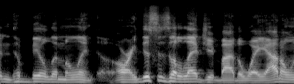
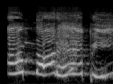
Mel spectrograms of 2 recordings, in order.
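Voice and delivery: tiny falsetto squeak, much higher; squeaky mock whine. Wife whining to husband she is not happy, falsetto squeak. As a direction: squeak it like a petulant child.

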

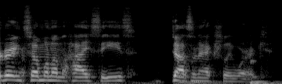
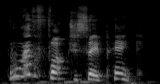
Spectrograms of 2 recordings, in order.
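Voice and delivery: high, baffled challenge; mock outrage; 8 semitones higher than usual. Comedian catching a woman lying about pink, mock outrage. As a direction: demand an explanation, acting exasperated.

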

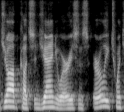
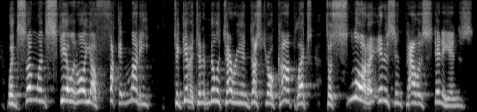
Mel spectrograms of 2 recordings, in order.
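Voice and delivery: furious rant; 6 semitones higher than usual. Real, not acted. Host shouts back at listener who complained about cursing. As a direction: yell it down at a prissy critic.

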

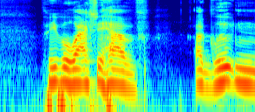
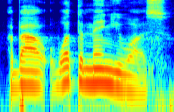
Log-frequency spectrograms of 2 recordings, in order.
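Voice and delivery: ordinary talk, nothing marked

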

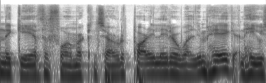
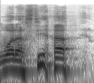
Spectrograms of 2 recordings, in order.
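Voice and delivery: mock Putin; 5 semitones higher than usual. Putin voiced in a story.

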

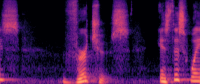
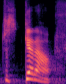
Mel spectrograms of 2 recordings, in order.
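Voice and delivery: a retold sharp, louder command; curt order; 8 semitones higher, 5 dB louder than usual. Gate agent ordering him out of the boarding line, curt and harsh. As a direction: snap it like an annoyed gate agent. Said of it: "She says, just like that".

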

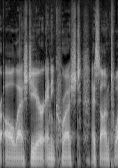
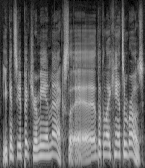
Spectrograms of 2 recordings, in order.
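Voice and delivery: excited; 13 semitones higher than usual. Acted. Hyped social media plug.

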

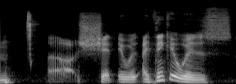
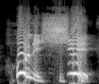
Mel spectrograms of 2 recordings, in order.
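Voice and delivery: far higher, loud shocked shout; mock astonished yell; 13 dB louder, slower than usual. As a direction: shriek in disbelief. Fan sees Terminator returned.

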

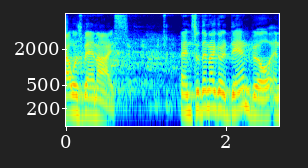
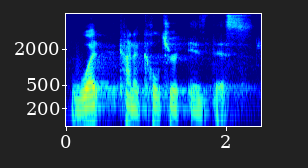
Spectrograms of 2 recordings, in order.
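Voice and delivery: stunned hush; 7 semitones lower, 13 dB quieter, much slower than usual. Retold or imitated. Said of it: "And he's like".

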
